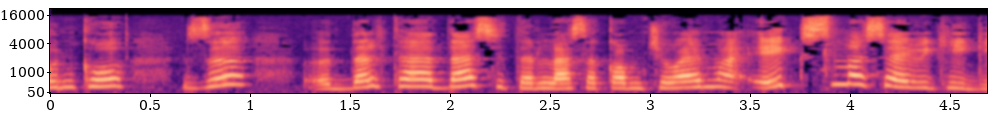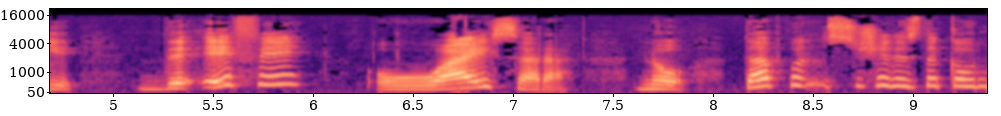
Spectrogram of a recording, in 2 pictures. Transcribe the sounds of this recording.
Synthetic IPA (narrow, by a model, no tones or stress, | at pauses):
unko | zə | d̪əlt̪ad̪ɑset̪əɾlɑsakawəmt͡ʃewɑjmaʔeksmasawekeɡi | d̪əʔefe | owajsaɾa̰ | no | d̪̥ɑpəsəʃed̪ezd̪akawun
